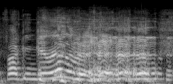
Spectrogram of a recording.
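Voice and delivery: laughing quote. Retold or imitated. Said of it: "I was like".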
